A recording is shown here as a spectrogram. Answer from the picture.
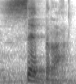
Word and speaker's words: cebra: Concha muy bien now la cebra see in front of it gives you an S sound okay zebra zebra is not las zebra because there is no Z sound and we're back to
